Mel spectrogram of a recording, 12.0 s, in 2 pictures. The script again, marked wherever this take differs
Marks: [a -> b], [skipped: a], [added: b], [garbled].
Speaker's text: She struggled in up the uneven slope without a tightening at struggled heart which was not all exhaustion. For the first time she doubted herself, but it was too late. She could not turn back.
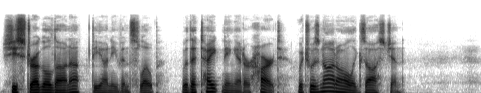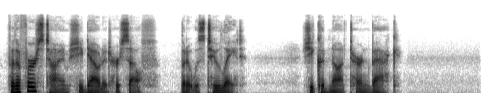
She struggled [in -> on] up the uneven slope [without -> with] a tightening at [struggled -> her] heart which was not all exhaustion. For the first time she doubted herself, but it was too late. She could not turn back.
